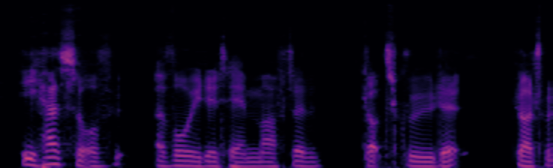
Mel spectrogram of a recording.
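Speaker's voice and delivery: ordinary talk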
